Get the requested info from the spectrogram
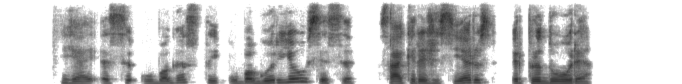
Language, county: Lithuanian, Vilnius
